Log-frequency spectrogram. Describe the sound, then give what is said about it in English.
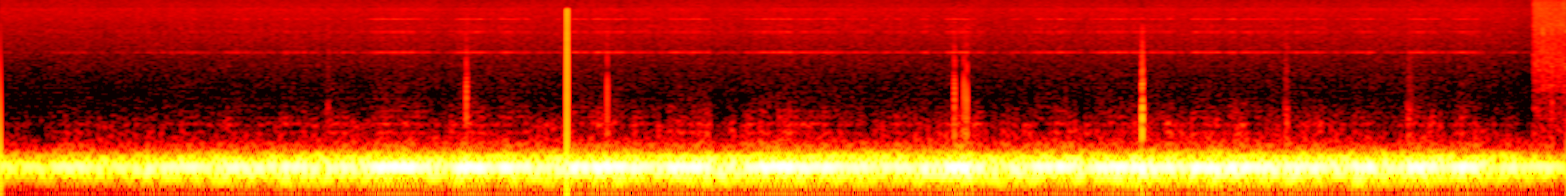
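A deep, steady rumble drones continuously for about twelve seconds, a low, labored growl like a truck straining up a hill, with a few faint clicks over it and no voices. “Hal says it sounds like a truck that is trying to get up a hill.”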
